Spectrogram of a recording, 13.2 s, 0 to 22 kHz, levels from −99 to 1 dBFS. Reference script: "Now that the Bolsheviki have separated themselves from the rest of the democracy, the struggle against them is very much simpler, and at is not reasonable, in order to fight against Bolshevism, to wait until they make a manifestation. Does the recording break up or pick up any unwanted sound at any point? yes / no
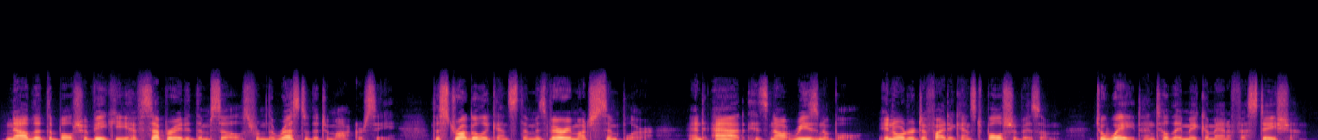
no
